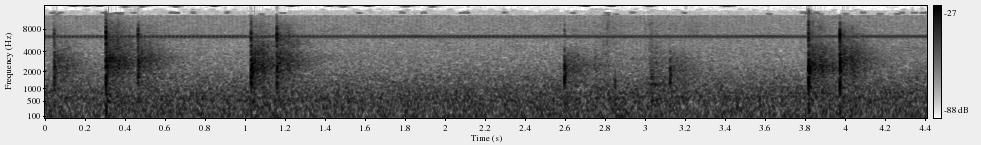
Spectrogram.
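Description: Chalk tapping and scraping on a blackboard while words are written: a handful of short, sharp clicks, several coming in quick pairs.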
